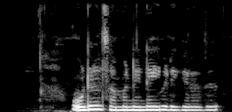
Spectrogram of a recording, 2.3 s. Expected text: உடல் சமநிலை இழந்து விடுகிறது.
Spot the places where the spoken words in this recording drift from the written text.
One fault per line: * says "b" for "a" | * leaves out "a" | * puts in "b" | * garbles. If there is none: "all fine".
* leaves out "இழந்து"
